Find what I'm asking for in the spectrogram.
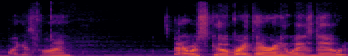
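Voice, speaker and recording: A raspy, drawling cartoonish character voice with fairly high pitch at a moderate pace. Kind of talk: cartoon impression. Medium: actual play. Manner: laid-back, drawling, says "like" and "dude".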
